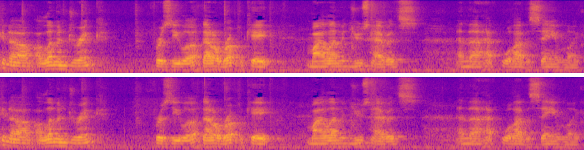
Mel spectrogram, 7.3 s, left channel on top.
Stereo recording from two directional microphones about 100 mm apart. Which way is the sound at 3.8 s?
10° left (ahead or behind).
